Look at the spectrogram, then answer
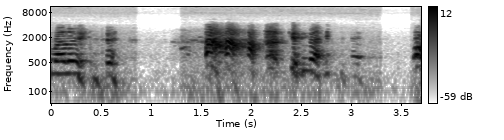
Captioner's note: laughs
